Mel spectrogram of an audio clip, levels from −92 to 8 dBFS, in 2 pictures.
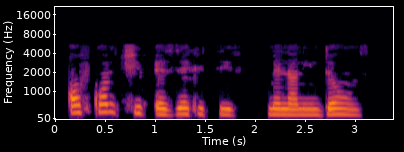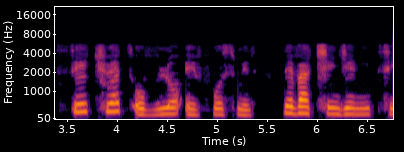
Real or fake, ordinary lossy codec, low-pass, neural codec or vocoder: real; none; 5.4 kHz; none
